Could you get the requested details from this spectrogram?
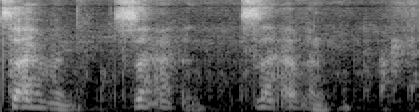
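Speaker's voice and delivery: high put-on call on seven.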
